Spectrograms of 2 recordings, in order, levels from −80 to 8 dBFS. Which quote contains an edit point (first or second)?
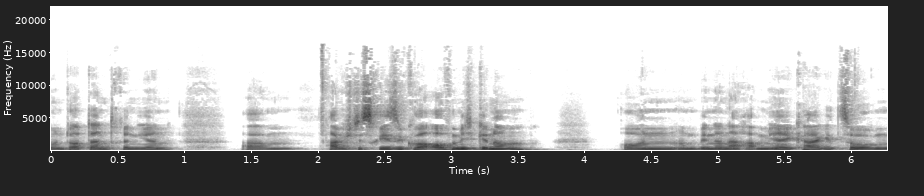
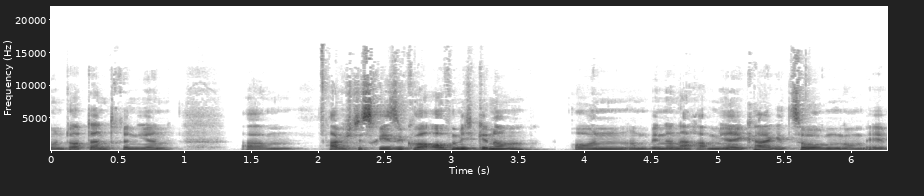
second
